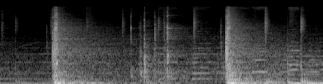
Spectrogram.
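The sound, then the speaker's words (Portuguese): The door of a customized convertible Volkswagen Beetle (Fusca), built by Sulan, shuts twice with a solid, heavy thunk, the two closings about two seconds apart, over faint background noise and a few softer knocks. “Olha como essa porta aqui fecha, ó. Na hora.”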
